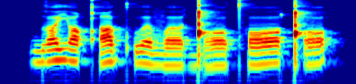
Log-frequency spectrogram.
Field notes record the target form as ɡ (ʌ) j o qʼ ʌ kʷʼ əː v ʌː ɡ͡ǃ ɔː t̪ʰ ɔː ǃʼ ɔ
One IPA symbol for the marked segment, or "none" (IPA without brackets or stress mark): ʌ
